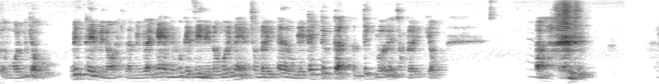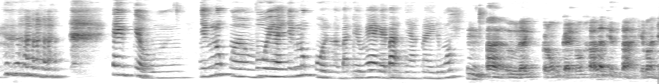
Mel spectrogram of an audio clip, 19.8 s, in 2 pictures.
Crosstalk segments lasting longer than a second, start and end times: none

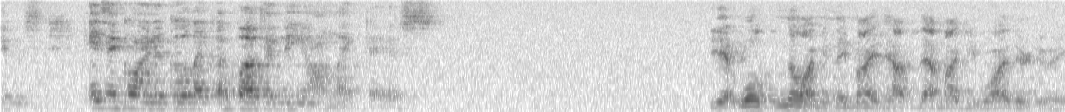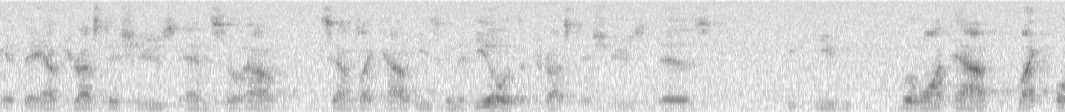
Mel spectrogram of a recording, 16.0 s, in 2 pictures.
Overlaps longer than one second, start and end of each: none

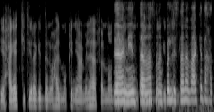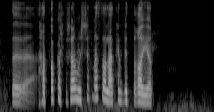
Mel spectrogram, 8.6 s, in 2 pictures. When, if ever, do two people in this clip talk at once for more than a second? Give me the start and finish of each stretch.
2.3-3.7

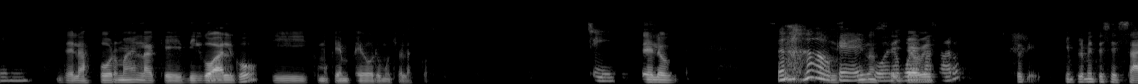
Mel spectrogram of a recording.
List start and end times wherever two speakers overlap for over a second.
7.8-9.3

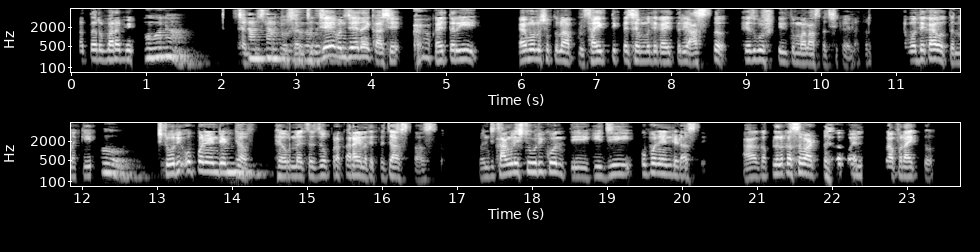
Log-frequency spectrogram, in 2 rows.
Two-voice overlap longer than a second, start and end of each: 2.3-3.6

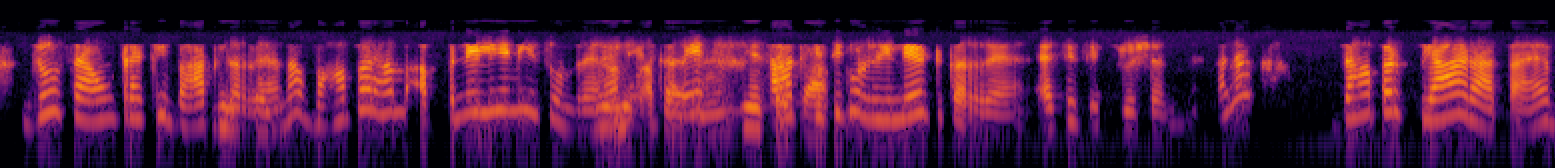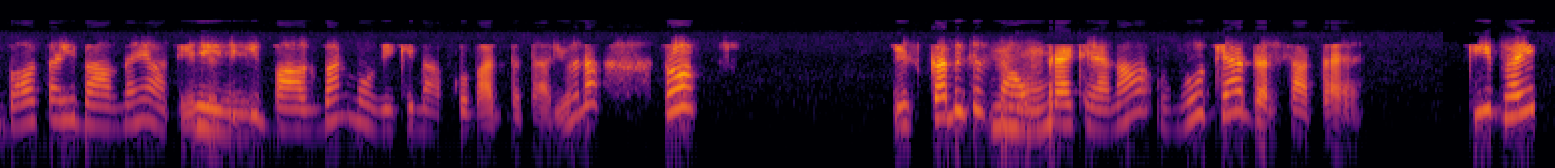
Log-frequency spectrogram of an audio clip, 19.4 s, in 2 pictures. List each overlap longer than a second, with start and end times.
3.8-5.4

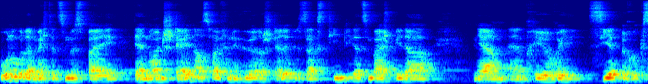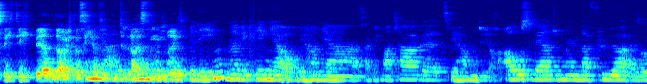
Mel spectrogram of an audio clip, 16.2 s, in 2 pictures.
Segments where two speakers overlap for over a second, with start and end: 9.1-10.3

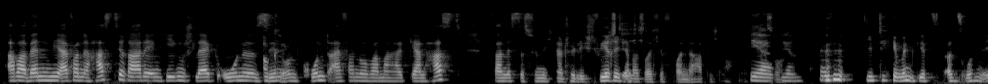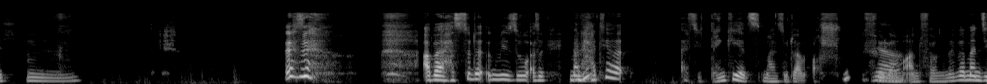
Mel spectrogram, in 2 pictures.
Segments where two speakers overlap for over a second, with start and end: none

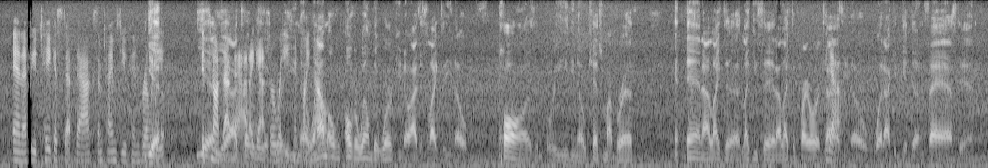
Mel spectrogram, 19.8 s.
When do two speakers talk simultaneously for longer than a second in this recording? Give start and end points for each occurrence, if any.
4.0-6.6

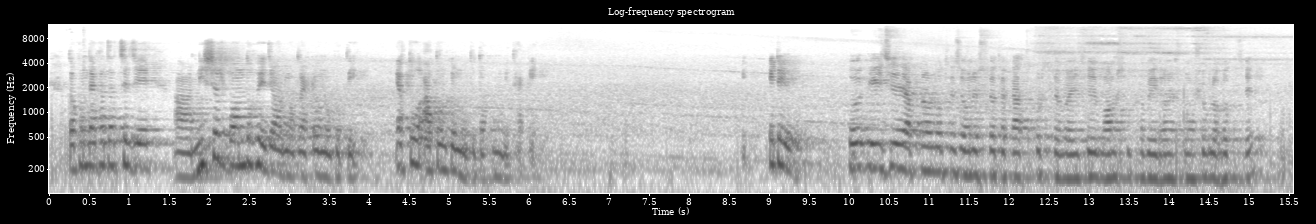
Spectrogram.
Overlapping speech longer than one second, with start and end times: none

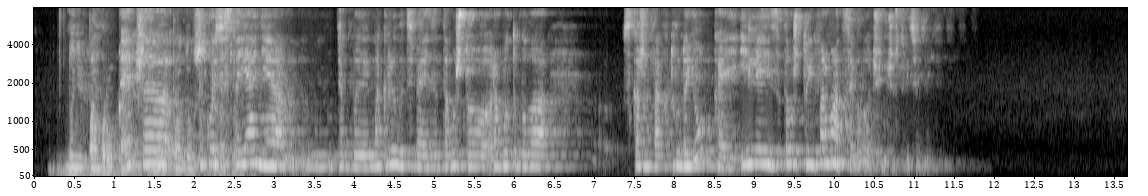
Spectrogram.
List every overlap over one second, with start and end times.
1.1-2.6

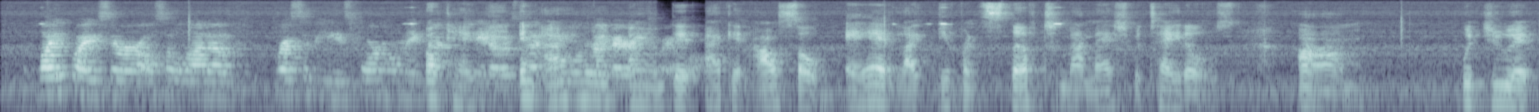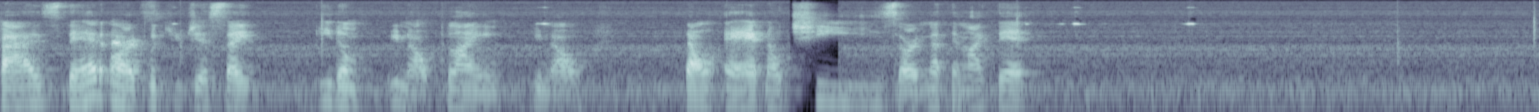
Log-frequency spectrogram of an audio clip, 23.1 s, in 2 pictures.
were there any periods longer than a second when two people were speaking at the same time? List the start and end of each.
3.2-5.2

